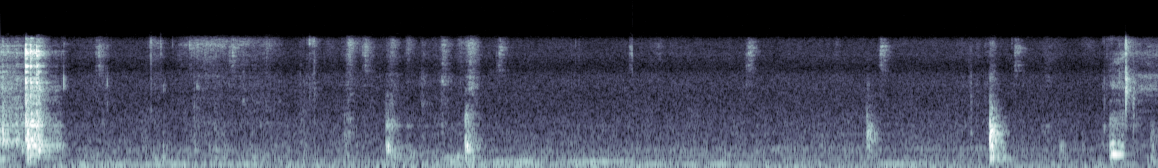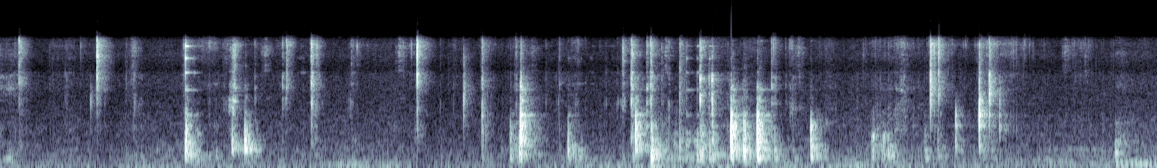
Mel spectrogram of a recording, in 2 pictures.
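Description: A homemade noni cheese, freshly unmolded, being cut in half, heard as scattered soft clicks and scrapes of a knife and utensils against a plate, sparse at first and then denser and sharper toward the end.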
